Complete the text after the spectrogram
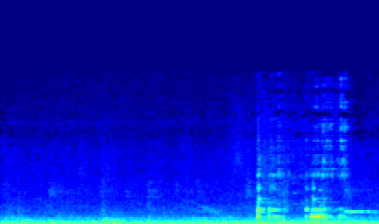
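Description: Dishes clink together in a few short bright knocks near the end, over a steady low hum of room noise.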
